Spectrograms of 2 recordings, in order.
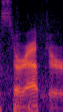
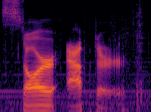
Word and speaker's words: Starraptor: He built a team around Mega Starraptor, right? Super hyped up new mega. And I don't know if he was trolling, but he would pronounce it as star after with like a a noticeable pause between the two.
